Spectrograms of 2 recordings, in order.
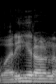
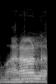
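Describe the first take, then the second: First: The verb is said in its full, uncontracted form. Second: The verb is said in a short, contracted form. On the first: This is the formal written form. "எழுத்து வழக்கு" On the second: This is the everyday spoken form. "பேச்சு வழக்கு"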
